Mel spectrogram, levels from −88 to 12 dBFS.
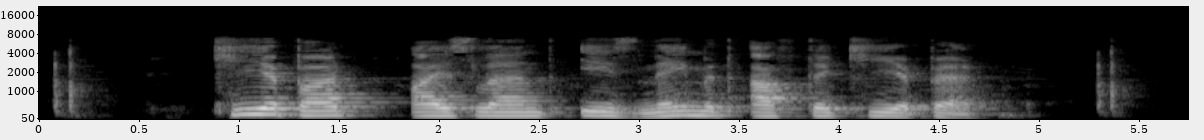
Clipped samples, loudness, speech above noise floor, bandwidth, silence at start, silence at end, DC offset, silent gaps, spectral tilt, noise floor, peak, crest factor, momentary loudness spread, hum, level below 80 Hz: under 0.1%; -20 LUFS; 56 dB; 7 kHz; 0.9 s; 1.05 s; under 0.1%; none; -8.5 dB/octave; -75 dBFS; -2 dBFS; 18 dB; 9 LU; none; -66 dBFS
